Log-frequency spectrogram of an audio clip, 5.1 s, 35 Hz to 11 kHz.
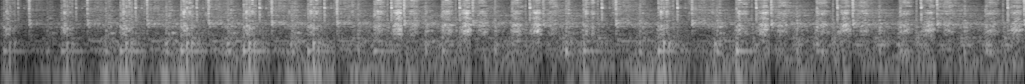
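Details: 1933 John Deere Model E hit-and-miss engine, first start in years, after cleaning the igniter, running on very old fuel: quick light clatter with uneven pops as it fires and coasts. Running freely.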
